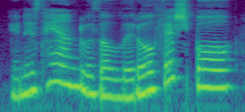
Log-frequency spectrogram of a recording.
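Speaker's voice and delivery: ordinary delivery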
